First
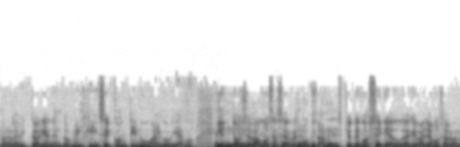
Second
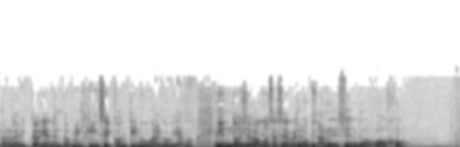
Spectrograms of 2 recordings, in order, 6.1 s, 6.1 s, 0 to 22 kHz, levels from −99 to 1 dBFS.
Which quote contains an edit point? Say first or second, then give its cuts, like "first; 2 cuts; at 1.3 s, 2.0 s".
first; 1 cut; at 4.5 s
